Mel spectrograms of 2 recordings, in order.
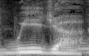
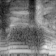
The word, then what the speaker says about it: Ouija: No, and it's pronounced Ouija. – Ouija. – And it comes from the German and French. – Oui and ya.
